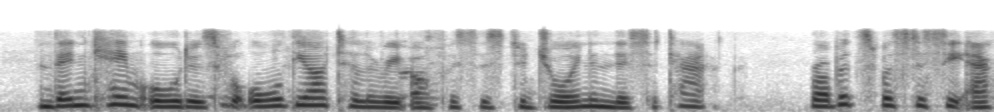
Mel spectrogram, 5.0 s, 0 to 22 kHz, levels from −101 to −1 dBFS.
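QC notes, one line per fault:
0.05–0.17 s and 3.83–4.05 s: AMR comfort noise. Speech frames stop for 120 ms, then 220 ms. The receiver fills each gap with generated noise built from a rough level and spectrum estimate. The real background is swapped for a smooth, steady hiss that switches in and out.
1.04–1.24 s, 1.42–1.62 s, 1.99–2.21 s: echo leak. A quiet copy of the speech returns 440 ms late, well below the main signal and faintest in the middle burst. It is likely a loudspeaker at the far end whose echo canceller let part of the pickup through.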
